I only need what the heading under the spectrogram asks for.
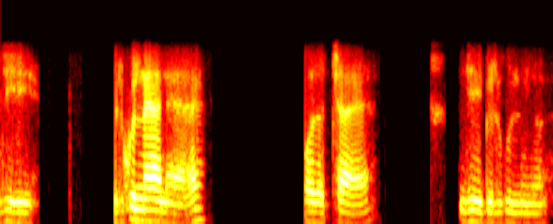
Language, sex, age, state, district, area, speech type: Urdu, male, 18-30, Bihar, Purnia, rural, conversation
